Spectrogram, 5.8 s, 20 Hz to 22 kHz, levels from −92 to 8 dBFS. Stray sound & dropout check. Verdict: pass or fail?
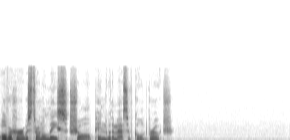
pass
